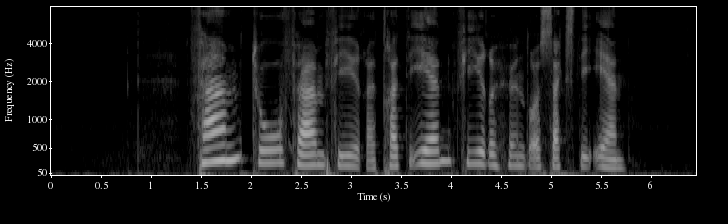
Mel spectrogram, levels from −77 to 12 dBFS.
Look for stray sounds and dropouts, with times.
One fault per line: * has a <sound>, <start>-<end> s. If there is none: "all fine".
all fine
